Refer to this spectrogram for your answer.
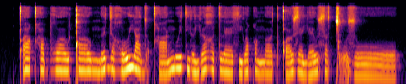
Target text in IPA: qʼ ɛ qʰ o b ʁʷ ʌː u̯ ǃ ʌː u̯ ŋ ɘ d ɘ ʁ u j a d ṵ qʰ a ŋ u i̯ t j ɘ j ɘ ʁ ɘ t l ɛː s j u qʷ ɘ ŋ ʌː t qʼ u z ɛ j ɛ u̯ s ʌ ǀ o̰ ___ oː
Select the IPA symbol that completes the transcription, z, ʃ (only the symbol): z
